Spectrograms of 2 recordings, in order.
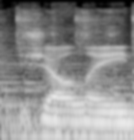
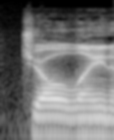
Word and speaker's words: Sjolin: from Portland Oregon Dave Jolene always have trouble with your name Dave with that silent s silent J what I don't know what's going on there but Dave jool leene from diesel logic but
